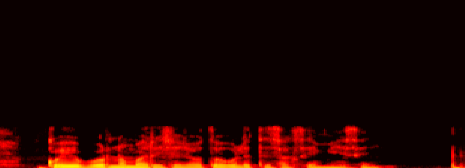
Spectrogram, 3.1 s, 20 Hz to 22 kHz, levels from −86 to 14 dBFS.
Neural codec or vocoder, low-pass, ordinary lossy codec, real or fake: none; 5.4 kHz; none; real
